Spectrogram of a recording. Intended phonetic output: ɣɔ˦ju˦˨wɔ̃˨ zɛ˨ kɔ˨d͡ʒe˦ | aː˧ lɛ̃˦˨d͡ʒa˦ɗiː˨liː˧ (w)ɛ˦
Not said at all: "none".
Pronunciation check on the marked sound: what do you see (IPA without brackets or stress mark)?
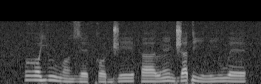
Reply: w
